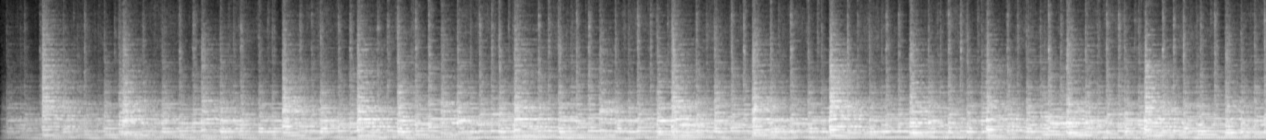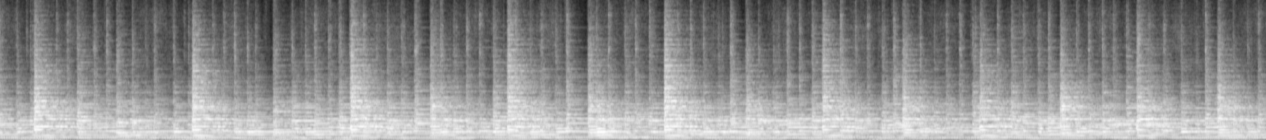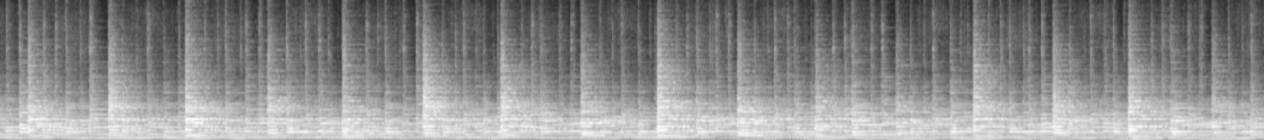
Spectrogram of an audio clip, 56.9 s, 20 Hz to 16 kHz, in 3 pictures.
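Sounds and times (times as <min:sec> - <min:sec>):
church bells ringing: 0:00.0 - 0:56.9.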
